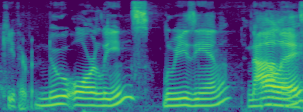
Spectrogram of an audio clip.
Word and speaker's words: New Orleans: Narlins LA. is how they say it.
